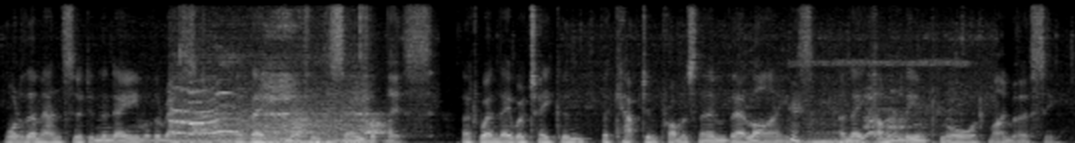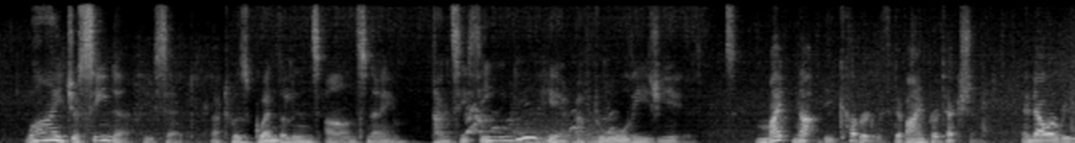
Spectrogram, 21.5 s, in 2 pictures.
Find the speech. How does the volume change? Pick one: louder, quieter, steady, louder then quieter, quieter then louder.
steady.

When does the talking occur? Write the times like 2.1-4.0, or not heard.
0.1-21.4.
